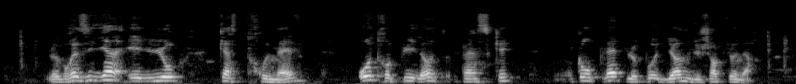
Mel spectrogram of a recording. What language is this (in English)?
French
